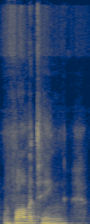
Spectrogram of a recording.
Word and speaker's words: vomiting: Okay, vomiting. Vomiting. Let me go slower. Vomiting. Vomiting. Vomiting. Some languages, it's really hard to pronounce the v sound. But if you almost bite your lip and then vomit.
